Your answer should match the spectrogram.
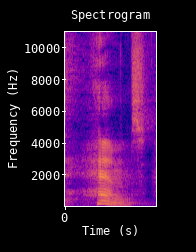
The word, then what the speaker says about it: Hems: The first syllable is easier, so it's Hems. You just need to make sure that you're pronouncing that H, and that S is actually pronounced as a Z, so Hems.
